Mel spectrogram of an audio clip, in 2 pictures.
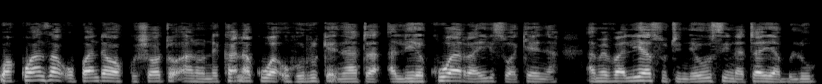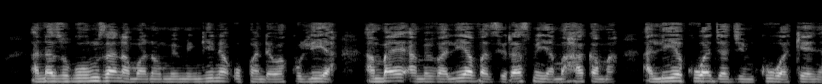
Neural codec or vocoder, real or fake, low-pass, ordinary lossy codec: vocoder, 22.05 kHz, 80 mel bands, WaveNeXt; fake; 7.2 kHz; MP3, 32 kbps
